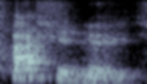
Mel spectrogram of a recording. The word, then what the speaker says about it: Fashanu: It's Fashanu. Surely it's like big old John Fashanu. – I've called him Fashanu.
